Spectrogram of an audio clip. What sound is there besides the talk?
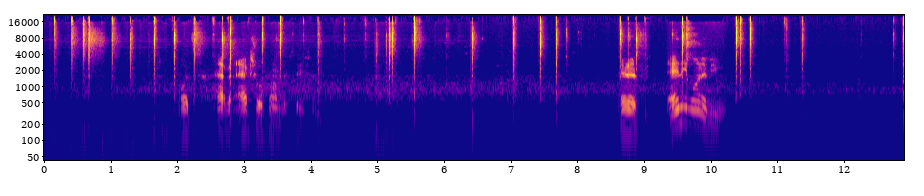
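crackling campfire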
